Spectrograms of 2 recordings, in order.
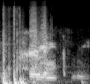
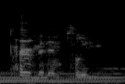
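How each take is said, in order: First: The word is slurred, not every syllable is clear. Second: The word is carefully enunciated, every syllable clear. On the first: The speaker calls it wrong. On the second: The speaker calls it right.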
